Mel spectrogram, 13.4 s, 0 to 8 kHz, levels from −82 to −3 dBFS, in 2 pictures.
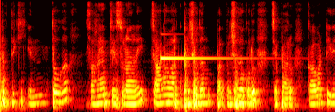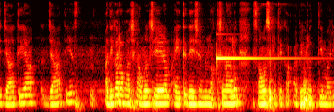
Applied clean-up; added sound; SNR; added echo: none; Piano; 9 dB; reverberation time 0.3 s.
